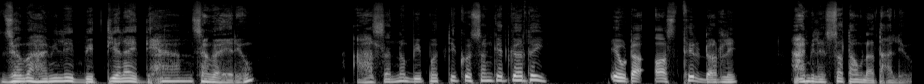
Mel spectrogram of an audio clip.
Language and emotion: Nepali, fearful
